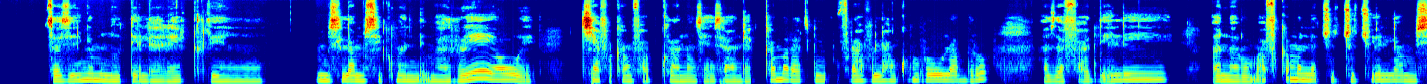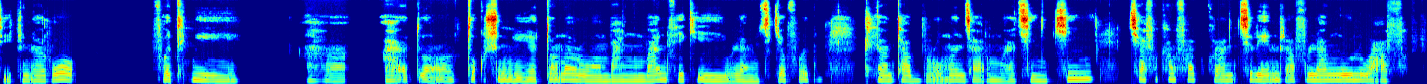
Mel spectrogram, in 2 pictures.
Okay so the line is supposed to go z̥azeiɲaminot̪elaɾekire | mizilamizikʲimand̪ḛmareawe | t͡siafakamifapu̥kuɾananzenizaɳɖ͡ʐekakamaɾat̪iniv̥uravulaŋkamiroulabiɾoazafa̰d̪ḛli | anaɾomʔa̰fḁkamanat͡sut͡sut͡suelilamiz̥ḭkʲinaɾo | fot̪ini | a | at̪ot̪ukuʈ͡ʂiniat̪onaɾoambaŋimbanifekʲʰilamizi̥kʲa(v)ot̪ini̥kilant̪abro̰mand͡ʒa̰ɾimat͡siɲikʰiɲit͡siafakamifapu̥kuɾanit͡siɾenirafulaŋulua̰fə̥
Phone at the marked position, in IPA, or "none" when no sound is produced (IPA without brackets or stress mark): f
